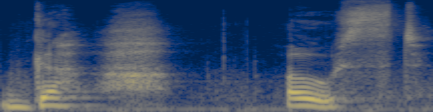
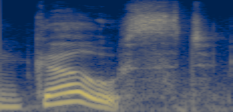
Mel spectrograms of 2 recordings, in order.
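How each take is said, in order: First: The H is sounded after the G. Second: The H is silent after the G. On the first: The speaker calls it wrong. "we don't say g-host" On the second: The speaker calls it right. "We just say ghost"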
